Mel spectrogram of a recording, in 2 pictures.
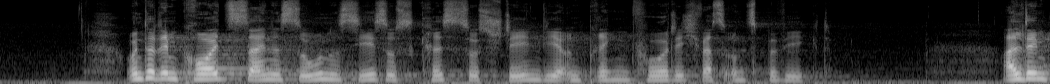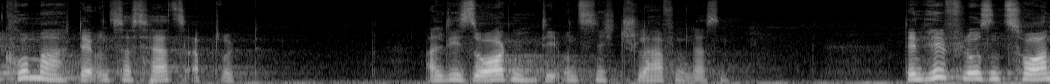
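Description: A middle-aged woman reads aloud calmly and clearly, close by.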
